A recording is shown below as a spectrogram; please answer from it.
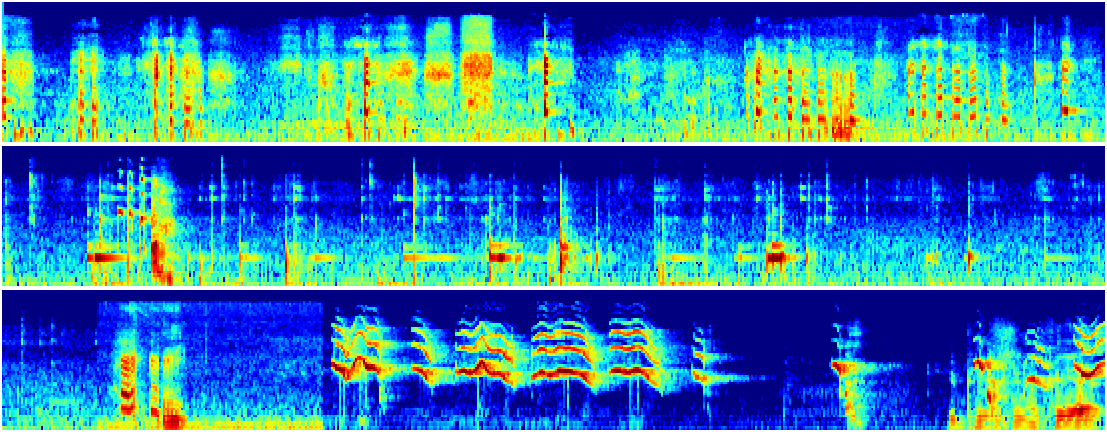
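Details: MonkeyBoo, a pet capuchin monkey indoors, talking with his owner: after a stretch of mixed, muffled room noise, a burst of high, bent, chirping calls rises and falls quickly in clustered runs near the end.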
